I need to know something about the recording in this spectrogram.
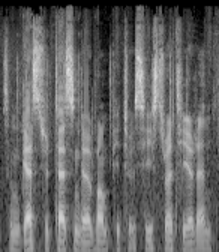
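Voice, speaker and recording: A man commentates casually on his own video game speedrun. His low voice stays very flat, with a gravelly creak, and he mutters along in a low-key way. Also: moderate pace. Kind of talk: casual live gameplay commentary.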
